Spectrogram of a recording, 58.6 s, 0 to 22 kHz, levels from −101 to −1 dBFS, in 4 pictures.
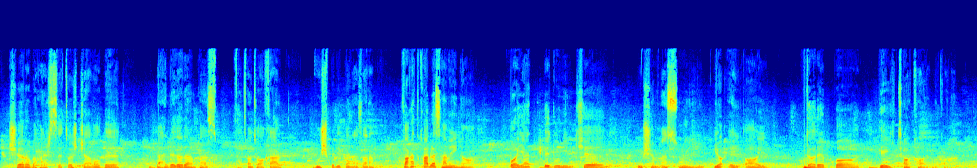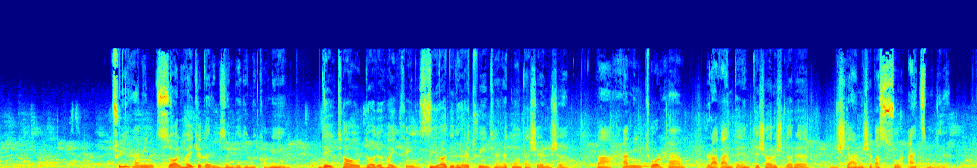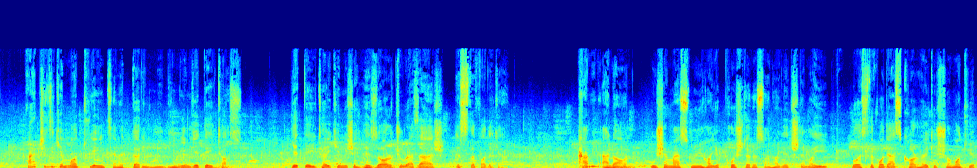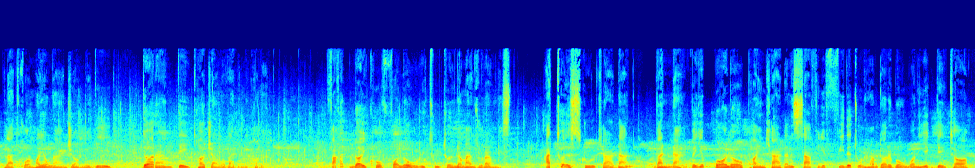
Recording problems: murmuring crowd; noticeable; throughout; 10 dB below the speech

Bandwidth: 15.5 kHz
